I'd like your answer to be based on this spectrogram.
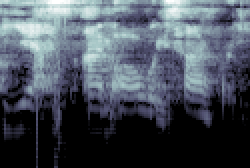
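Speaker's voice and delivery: usual speaking voice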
